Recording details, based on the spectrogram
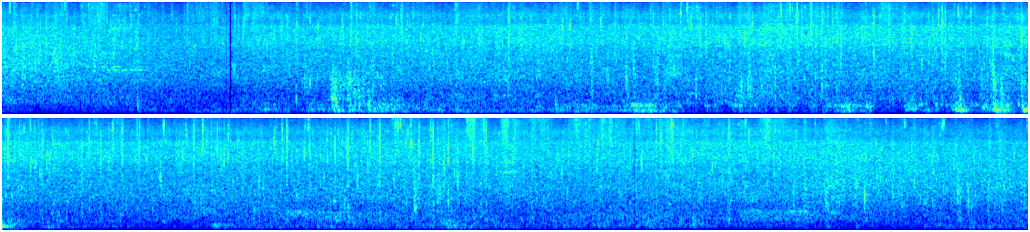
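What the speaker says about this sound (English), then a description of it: "The constant storm." Rain of a storm in the video game Senua's Saga: Hellblade II falls steadily as a dense hiss, with low distant thunder rumbling softly now and then, without speech.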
